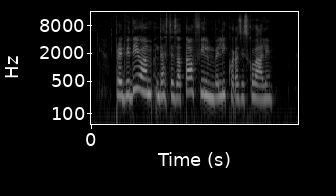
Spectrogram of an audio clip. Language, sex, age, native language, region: Slovenian, female, 18-29, Slovenian, Carinthia region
